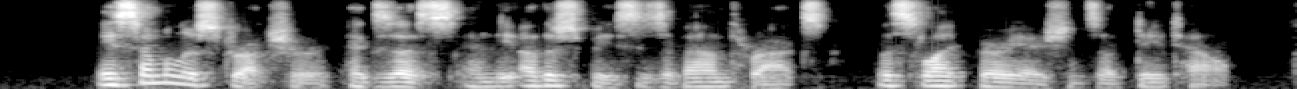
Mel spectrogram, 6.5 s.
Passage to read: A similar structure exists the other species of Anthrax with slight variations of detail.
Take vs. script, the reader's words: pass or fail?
fail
